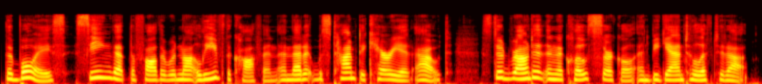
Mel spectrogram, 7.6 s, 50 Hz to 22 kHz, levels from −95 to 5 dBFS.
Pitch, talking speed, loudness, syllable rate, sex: 210 Hz, 260 wpm, -21 LUFS, 5.7 syllables/s, female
